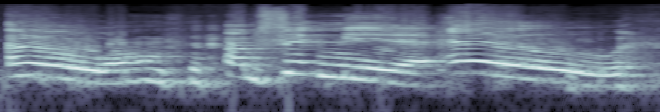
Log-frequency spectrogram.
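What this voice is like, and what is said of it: Character voice with New York accent. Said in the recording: “Can you do Thanos with a New York accent? ... That is Brooklyn Thanos”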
